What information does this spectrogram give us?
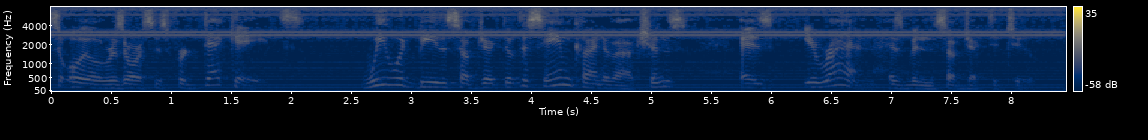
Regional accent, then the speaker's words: Canada; also born or lived in Japan; I personally, as a Canadian who I worked in Japan for 20 years

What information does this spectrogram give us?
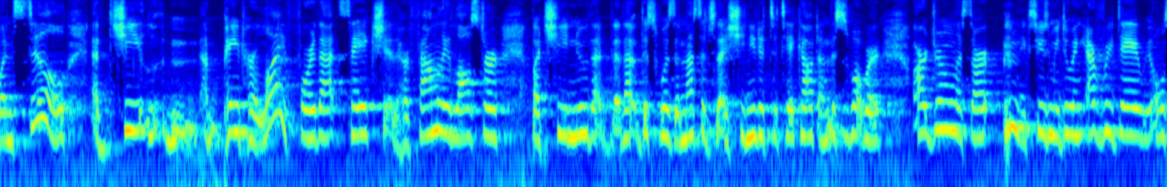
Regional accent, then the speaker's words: United States; I grew up in the United States. I saw how people looked at Lebanon.

